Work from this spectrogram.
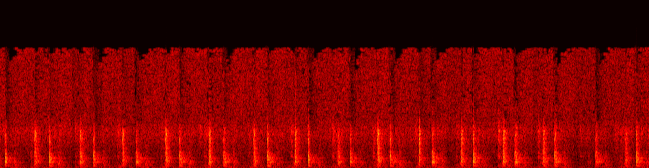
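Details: Car steering with tie rod boots removed, tie rods found fine: sharp, regular knocks about two to three per second with no engine sound; steering knock, suspected inside the rack body.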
